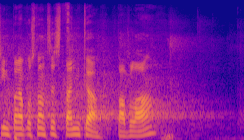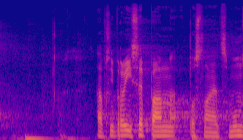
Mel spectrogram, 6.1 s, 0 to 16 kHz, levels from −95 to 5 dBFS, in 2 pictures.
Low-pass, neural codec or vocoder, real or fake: 14.4 kHz; none; real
